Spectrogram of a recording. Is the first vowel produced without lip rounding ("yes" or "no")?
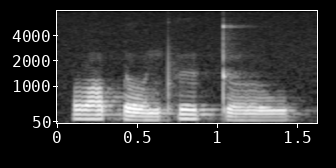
no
